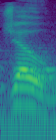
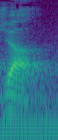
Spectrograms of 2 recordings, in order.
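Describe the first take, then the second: First: The vowel is long, as in 'robe'. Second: The vowel is short, as in 'rob'. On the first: It names the man in the Bible. The speaker calls it right. "Pronounce Job" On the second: It names a task or occupation. The speaker calls it wrong. "not Job"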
